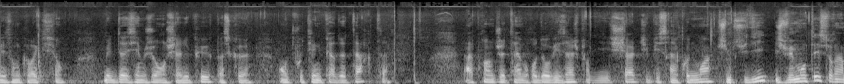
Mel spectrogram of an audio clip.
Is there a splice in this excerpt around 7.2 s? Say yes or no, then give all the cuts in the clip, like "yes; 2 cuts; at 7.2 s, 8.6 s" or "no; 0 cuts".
yes; 1 cut; at 7.2 s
